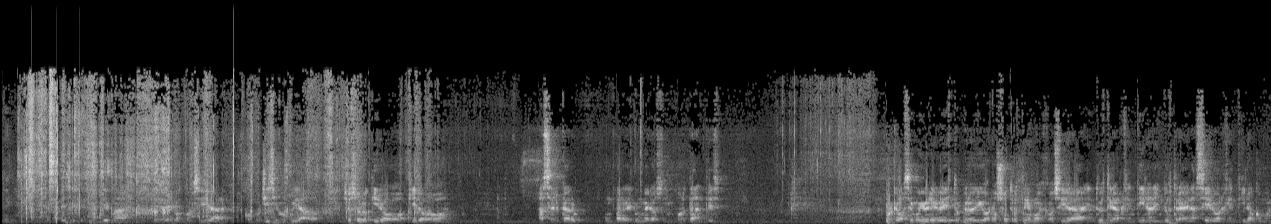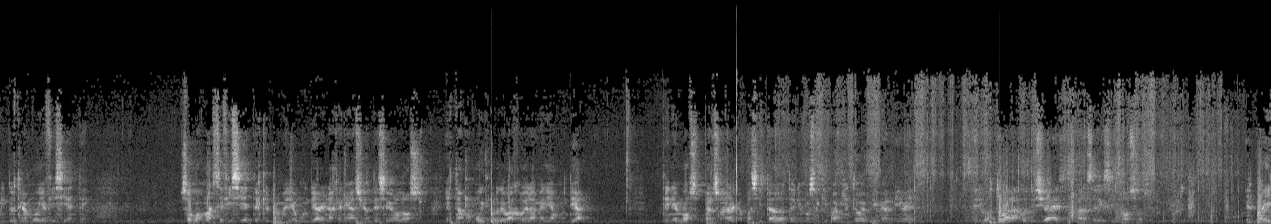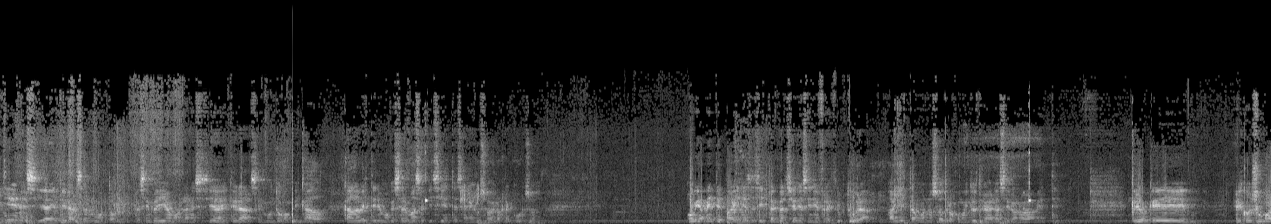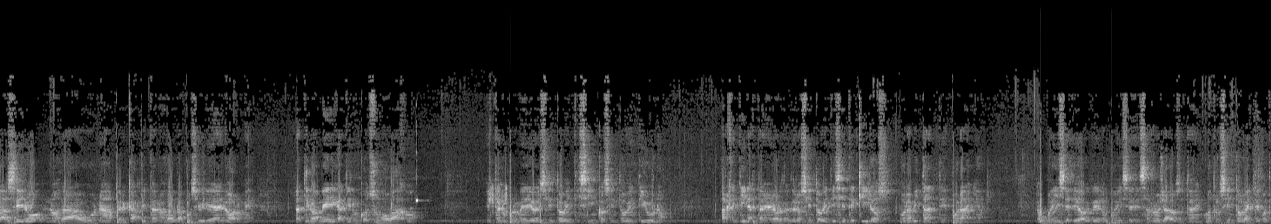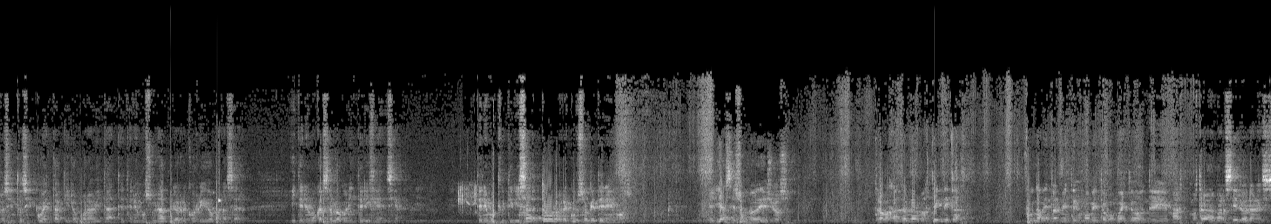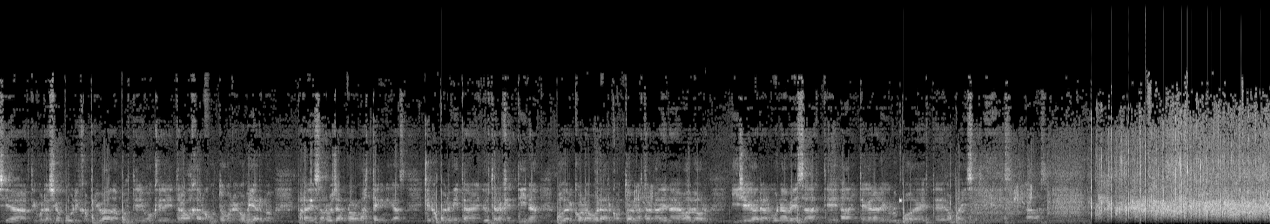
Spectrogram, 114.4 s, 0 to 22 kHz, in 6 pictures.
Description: La 21ª Conferencia del Acero IAS y Expo IAS 2016.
